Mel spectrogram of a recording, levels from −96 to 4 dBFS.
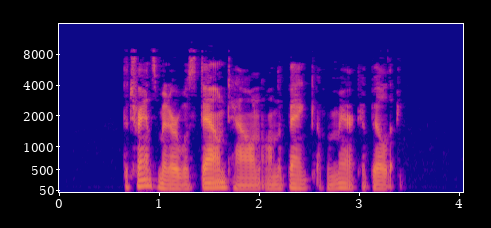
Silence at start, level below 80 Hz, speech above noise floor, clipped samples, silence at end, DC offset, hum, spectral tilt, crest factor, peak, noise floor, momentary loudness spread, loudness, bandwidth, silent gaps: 0.65 s; -50 dBFS; 59 dB; under 0.1%; 0.7 s; under 0.1%; none; -4.5 dB/octave; 24 dB; -6 dBFS; -88 dBFS; 11 LU; -29 LUFS; 9.4 kHz; none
